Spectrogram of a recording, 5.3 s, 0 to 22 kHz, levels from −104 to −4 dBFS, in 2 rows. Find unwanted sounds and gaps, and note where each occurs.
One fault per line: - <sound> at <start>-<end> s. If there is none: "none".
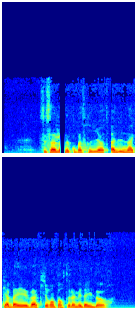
- dropout at 1.1-1.2 s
